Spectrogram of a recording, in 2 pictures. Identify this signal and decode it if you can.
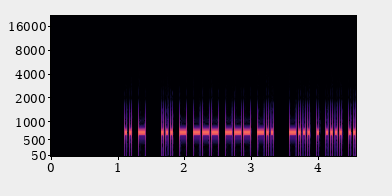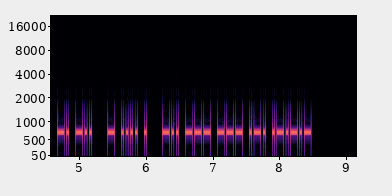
Morse code, heard as a keyed tone, about 34 wpm, 700 Hz. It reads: IT STOOD BEHIND THE DOOR.
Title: Sentences from Top 500 Words 35wpm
